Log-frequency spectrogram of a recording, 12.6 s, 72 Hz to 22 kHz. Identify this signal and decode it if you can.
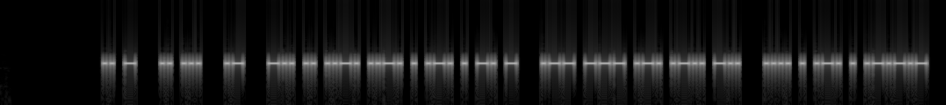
Morse code, heard as a keyed tone, about 25 wpm, 700 Hz. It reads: IT IS A DIFFERENT WORLD HERE.
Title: Sentences from Top 1000 Words - Review Part 3 - 25wpm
